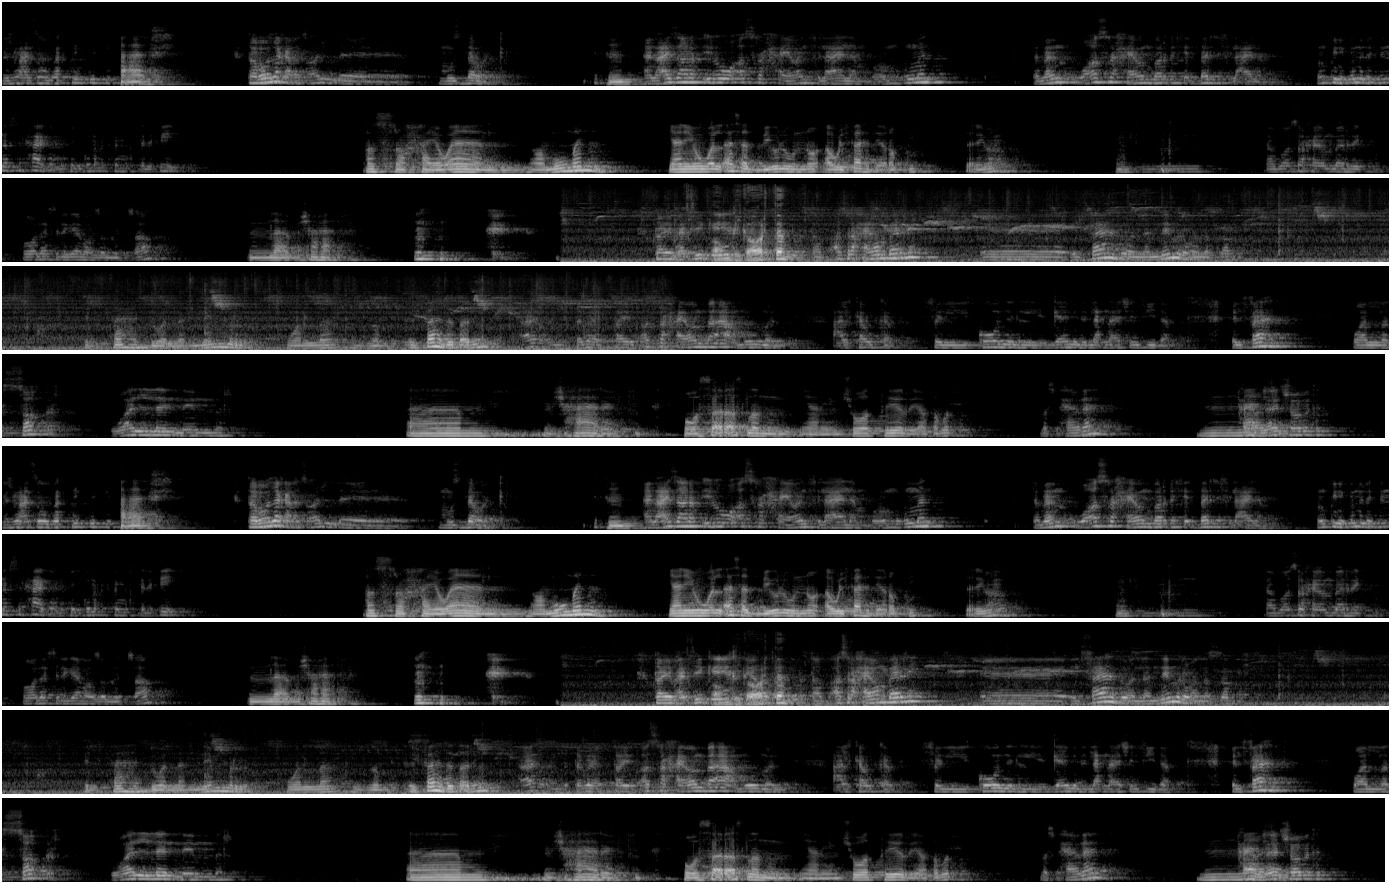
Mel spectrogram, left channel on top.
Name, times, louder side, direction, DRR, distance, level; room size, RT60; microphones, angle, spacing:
voice 1, 0.0-1.1 1.5-1.7 2.5-4.1 4.4-4.9 5.9-6.0 6.4-9.4 10.3-12.7 13.2-15.6 23.7-23.9 25.2-25.9 26.5-27.5 28.0-29.3 31.9-32.2 32.6-33.0 34.1-40.2 45.6-46.0 46.8-49.5 49.9-54.4 55.1-56.1 56.6-57.8 65.9-66.6 67.8-68.7, right 1 dB, 55° right, 6 dB, 2.0 m, -33 dB
voice 2, 1.2-1.7 6.1-6.3 17.5-19.9 20.5-23.0 23.5-23.8 25.0-25.6 30.2-31.2 42.4-44.1 44.5-46.5 59.5-61.9 62.3-65.0 67.4-68.3, right 1 dB, 15° right, 5 dB, 1.8 m, -26 dB
sound 1, 33.3-48.3, left 2 dB, 45° left, 1.1 m, -34 dB
26.0 x 18.5 x 7.8 m, 0.74 s
head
